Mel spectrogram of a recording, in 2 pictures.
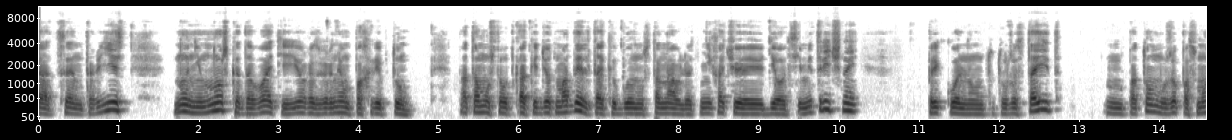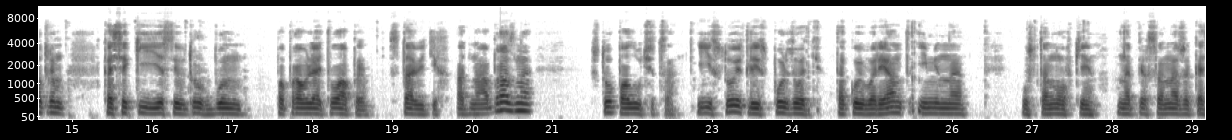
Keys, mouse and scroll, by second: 2.4 r, 6.1 middle click, 15.2-15.7 scroll up 2, 15.7 middle click, 24.0 KP_7, 25.3 KP_3, 26.2-26.7 scroll down 1, 27.0 shift+middle click.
